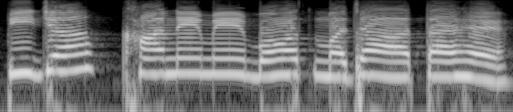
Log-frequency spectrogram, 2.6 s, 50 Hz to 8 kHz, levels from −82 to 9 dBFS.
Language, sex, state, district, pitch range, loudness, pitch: Hindi, female, Bihar, Patna, 245-285 Hz, -9 LUFS, 275 Hz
